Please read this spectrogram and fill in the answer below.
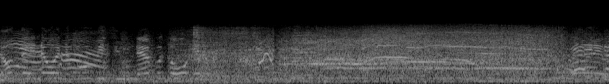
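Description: Riders in a boat screaming and yelling, their cries swooping up and down for about two seconds. Then a steady rushing noise comes in, with long drawn-out screams held over it, and the voices break off near the end.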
